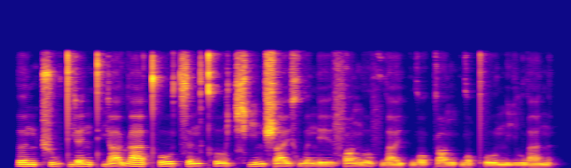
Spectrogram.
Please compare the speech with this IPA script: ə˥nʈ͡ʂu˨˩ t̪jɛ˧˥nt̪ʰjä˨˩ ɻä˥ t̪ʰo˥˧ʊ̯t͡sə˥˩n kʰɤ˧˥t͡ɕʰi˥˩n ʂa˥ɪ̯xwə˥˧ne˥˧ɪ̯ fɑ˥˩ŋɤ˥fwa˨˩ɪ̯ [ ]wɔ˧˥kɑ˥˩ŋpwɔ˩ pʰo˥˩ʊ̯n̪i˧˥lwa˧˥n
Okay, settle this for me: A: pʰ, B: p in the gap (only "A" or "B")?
B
